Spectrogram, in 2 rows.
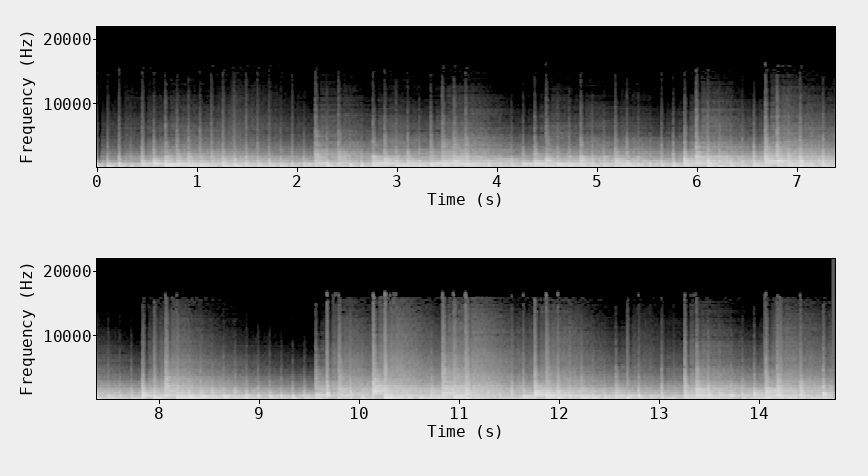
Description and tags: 130 bpm - Banjo Arppegiated ( processed )
Created with Stream Pipe by Reaktor. Just a simple Banjo Arppegiated and processed with Eqing and Compression ....
Arppegiated, Banjo, Loop, Percussion, Melody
